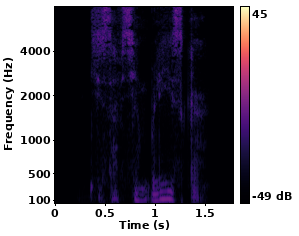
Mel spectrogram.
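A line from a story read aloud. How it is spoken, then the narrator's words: Whisper over shoulder. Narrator (Russian): прошептал из-за ее плеча Кор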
